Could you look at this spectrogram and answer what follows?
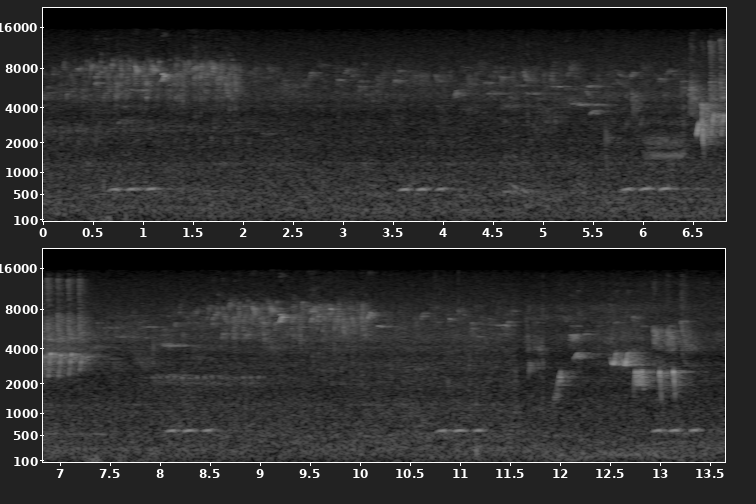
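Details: Nightingales singing by the Canal du Midi near Le Somail, Languedoc, France: varied phrases of high thin notes and buzzy trills, with a sharp rising flourish near the middle. A soft low note repeats steadily in the background.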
